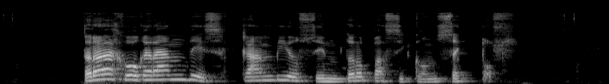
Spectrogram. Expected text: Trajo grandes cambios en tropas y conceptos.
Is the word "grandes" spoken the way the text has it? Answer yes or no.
yes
